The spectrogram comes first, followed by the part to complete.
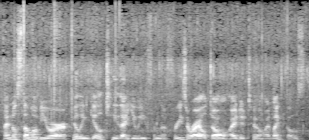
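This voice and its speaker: A woman in her thirties hosting a casual cooking demonstration in a bright home kitchen, chatty and upbeat, laughing often. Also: sits low, steady tone, fast, slight background noise, low-quality recording. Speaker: cooking show host.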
